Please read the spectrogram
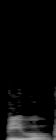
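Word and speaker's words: piwo: Pivo.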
